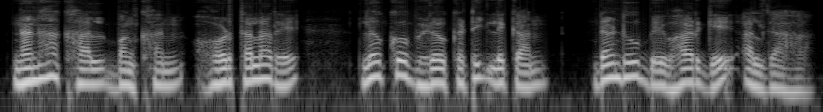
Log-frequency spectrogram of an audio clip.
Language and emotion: Santali, neutral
